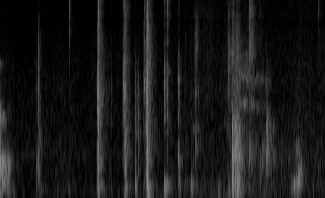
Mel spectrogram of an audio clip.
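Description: Faint, scattered clicks and handling noises, with a few brief, faint bits of voice.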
